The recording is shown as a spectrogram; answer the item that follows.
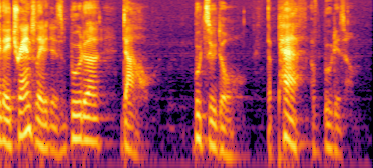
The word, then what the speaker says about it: Tao: looks like Tau right they write a tao but that's pronounced Dao and that is literally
